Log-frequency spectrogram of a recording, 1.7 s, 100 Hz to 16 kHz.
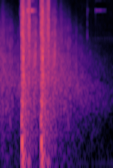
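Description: Two sharp gunshots about a third of a second apart from a gun in Arma 3 with the Ravage mod on Evergreen Island. Each is loud and close, and the echo trails off afterward.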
